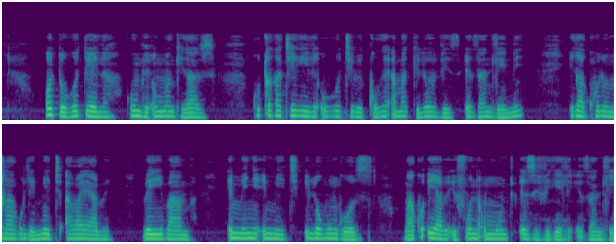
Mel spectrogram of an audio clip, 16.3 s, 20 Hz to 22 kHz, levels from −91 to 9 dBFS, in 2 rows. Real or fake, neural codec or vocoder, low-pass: real; none; 7.2 kHz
